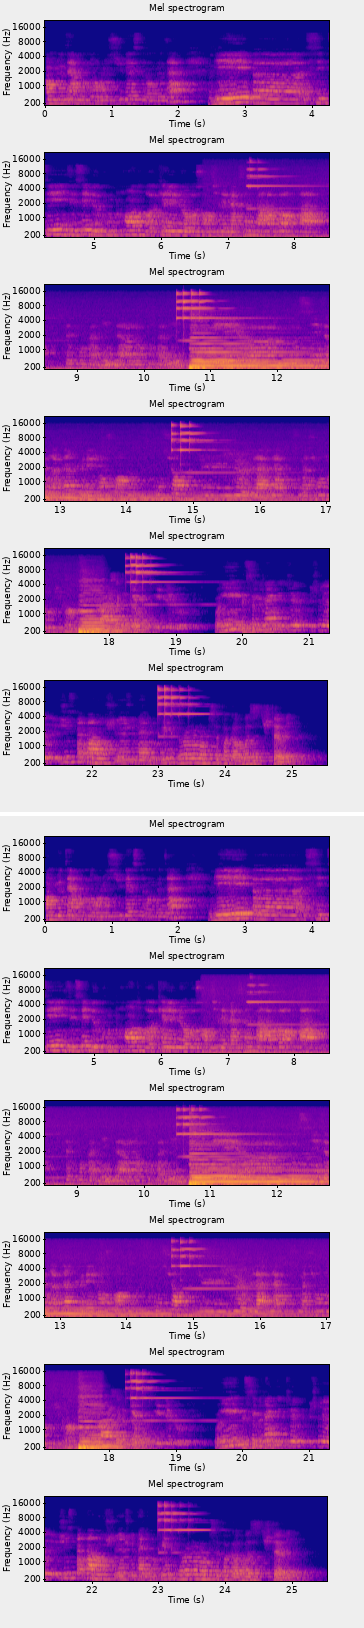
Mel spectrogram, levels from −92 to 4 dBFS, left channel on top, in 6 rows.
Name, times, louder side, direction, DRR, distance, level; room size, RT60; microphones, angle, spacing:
voice 1, 0.0-8.3 8.8-19.1 19.6-23.2, equal, 25° right, -5 dB, 1.7 m, -38 dB
sound 1, 6.6-17.9, right 2 dB, 65° right, 1.0 m, -28 dB
sound 2, 7.3-8.2 10.5-11.7 14.7-15.7 18.2-19.2 23.0-23.8, left 4 dB, 15° left, 0.3 m, -31 dB
voice 2, 17.9-18.6 19.6-19.7 20.0-20.5 22.7-22.8 23.3-25.1, equal, 35° left, -2 dB, 1.7 m, -40 dB
6.7 x 4.7 x 4.3 m, 1.0 s
head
